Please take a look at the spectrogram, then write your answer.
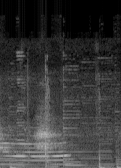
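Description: A cat meows a few times in short, close calls, over a steady hum.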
